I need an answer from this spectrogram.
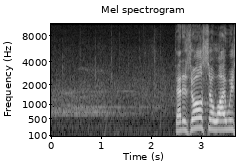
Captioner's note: applause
